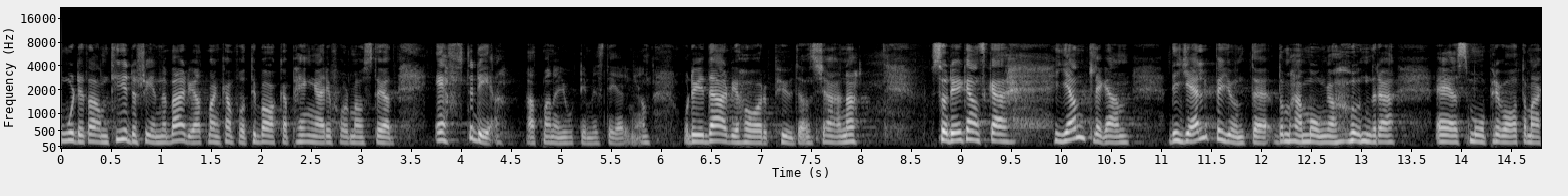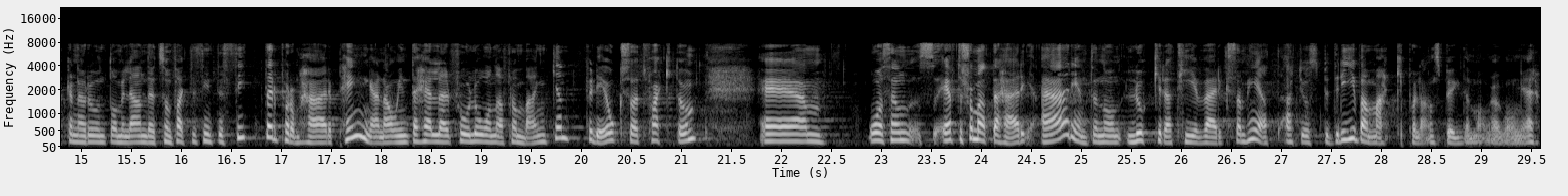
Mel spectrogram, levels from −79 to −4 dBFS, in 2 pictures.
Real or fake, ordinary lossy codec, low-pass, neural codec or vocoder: real; none; none; none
